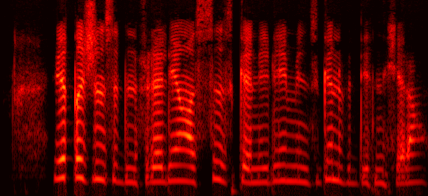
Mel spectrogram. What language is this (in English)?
Kabyle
